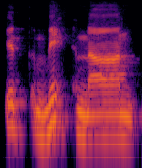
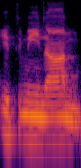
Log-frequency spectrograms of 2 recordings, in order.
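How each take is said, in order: First: A glottal catch comes before the middle vowel. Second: A smooth long ee vowel fills the middle. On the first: "यहाँ क्या लिखा हुआ है" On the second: "हमजा की जगह या के साथ हम बोलते हैं"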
